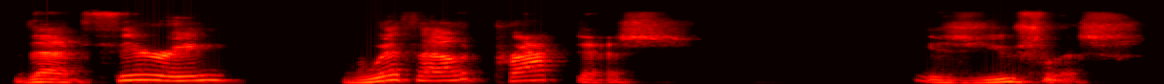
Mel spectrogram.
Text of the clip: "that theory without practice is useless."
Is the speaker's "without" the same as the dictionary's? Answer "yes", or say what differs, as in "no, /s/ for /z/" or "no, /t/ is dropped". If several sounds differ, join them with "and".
yes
